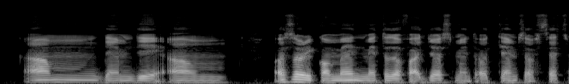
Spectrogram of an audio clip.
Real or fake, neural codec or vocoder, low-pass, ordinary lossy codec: real; none; 10.8 kHz; none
